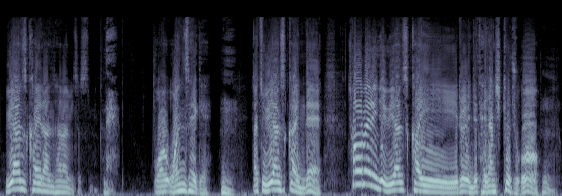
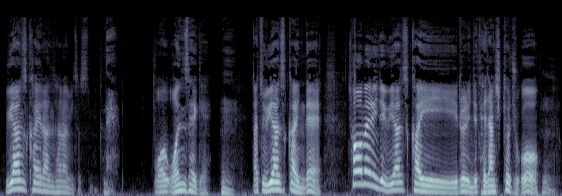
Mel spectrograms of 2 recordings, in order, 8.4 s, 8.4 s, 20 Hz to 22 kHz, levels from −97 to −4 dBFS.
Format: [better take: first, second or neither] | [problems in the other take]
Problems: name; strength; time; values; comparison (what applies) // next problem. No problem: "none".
second | distortion; heavy; 6 dB below the speech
